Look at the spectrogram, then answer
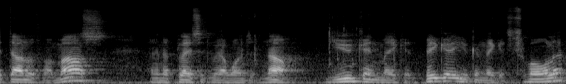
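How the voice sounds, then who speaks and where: Speaking at a fairly quick pace with a non-native accent, a man with a fairly low pitch moves through very wide pitch swings and big swings in loudness amid audible room echo. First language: not English. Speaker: dirt bike hobbyist vlogger. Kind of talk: tutorial. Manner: hesitant, many fillers and repeats.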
